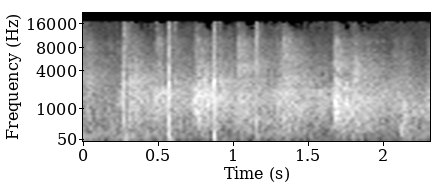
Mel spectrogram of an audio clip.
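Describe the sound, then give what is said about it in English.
An audience clapping hands together: a steady, dense patter of many claps, with a few sharper, louder claps standing out at a roughly regular beat. No one speaks. “If you say amen, clap your hands to it.”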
